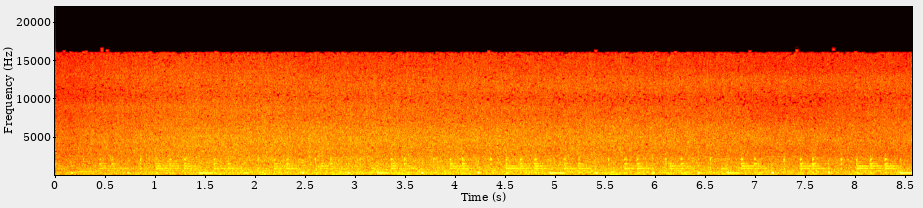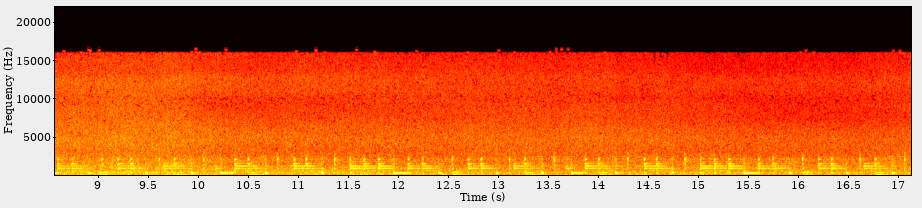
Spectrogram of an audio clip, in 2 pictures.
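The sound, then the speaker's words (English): Field recording crossing a landslide area at Zhang Mu on the China border in Tibet, 2,300 meters above sea level: a constant, loud roar like rushing water fills the scene, with faint steady tones and a soft repeating tick beneath it. No one speaks. “a track called …, crossing a landslide area”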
